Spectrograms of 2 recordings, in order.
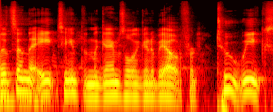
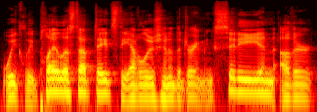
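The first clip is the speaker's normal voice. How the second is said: ordinary talk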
